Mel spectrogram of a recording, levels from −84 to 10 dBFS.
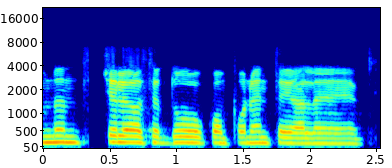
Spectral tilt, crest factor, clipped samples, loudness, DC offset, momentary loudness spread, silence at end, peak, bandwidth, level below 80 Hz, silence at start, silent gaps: -9 dB/octave; 16 dB; under 0.1%; -20 LUFS; under 0.1%; 6 LU; 0.15 s; -4 dBFS; 5.4 kHz; -54 dBFS; 0 s; none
